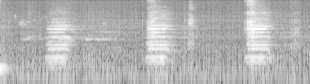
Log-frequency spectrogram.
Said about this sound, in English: Because it's, oh my God, a car alarm's going on in the background. That's going to be nice to cut out for you.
